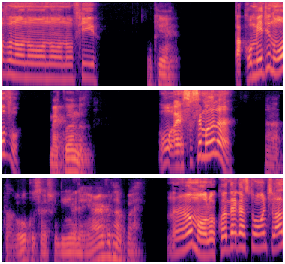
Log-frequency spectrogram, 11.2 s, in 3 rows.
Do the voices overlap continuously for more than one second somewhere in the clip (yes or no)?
no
